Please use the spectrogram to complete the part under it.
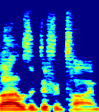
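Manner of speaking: very wistful, faraway, longing, reminiscing musing. Retelling the speaker's wife watching a close-up, mimicking a wistful tone. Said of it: "in a very wistful tone just goes".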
